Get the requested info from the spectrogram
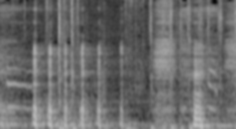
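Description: Irregular clicking of a computer keyboard and mouse while editing audio, with a brief faint high-pitched vocal-like sound near the start and again near the end.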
